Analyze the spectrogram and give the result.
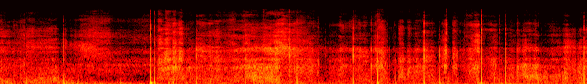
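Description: A fingernail scratches across a small, hollow printed paperboard box with a barcode, making a soft, steady papery scraping. Sharp, brief clicks and ticks are scattered through the scratching, and the box gives the sound a dull, hollow body.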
